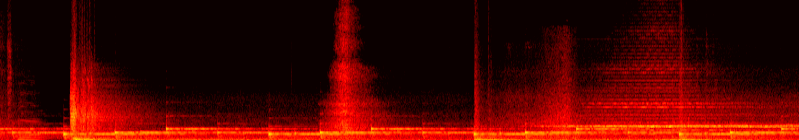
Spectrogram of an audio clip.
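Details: Tense background music with sustained tones and sudden loud bass hits, plus a brief trace of speech, with no animal sound heard.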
